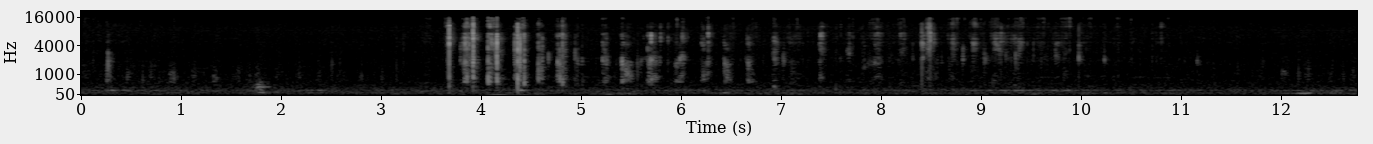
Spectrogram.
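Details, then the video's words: ZZ, a pet lionhead and Dutch mixed-breed rabbit, eating celery indoors: a sudden burst of loud crisp crunches, then quieter irregular chewing clicks that slowly fade into a soft room hush. "Celebrity with CELERY / ASMR / Eating Sounds"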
